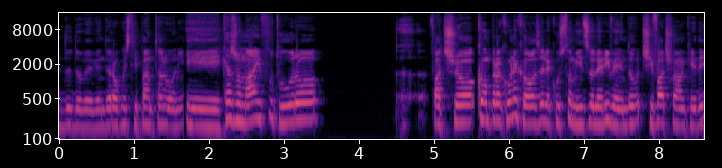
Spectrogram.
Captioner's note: burp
